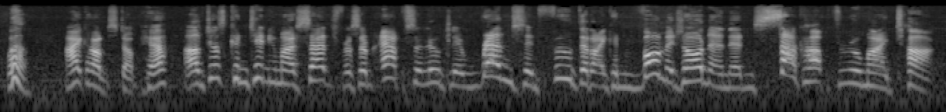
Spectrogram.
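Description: A woman's voice: high voice, expressive, brisk, bright, forceful tone, full character voice, low-quality recording. A woman voicing small cheeky creatures, a gross-out fly and a sleepy worm, in a children's audio story, chirpy and relishing. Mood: gleeful.

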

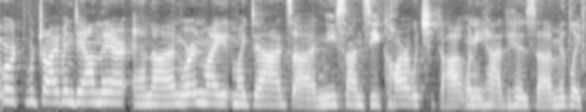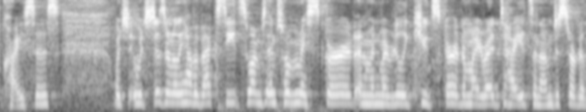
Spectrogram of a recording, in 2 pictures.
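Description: A woman telling a personal story live on stage, nervous and halting, often restarting her sentences. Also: a little high.

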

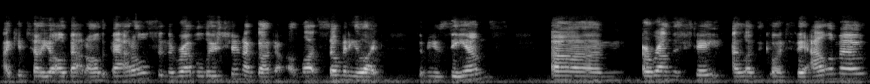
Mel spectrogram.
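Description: A middle-aged woman from Texas with a raspy voice, chatting eagerly as an interview guest with lots of ums. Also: medium pitch, fairly even intonation, a little fast, bright, forceful tone, soft background music, poor audio. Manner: enthusiastic, many fillers. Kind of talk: casual interview.

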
